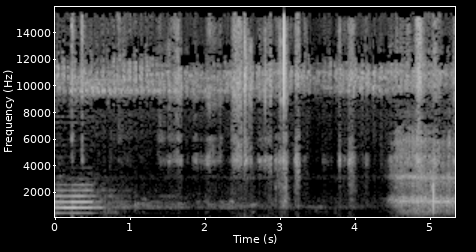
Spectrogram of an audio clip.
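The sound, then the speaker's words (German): A car horn honks once at the very start, a short steady tone lasting under a second, followed by muffled street noise with scattered clicks and rustling and no further honks. “Weiß nicht, vielleicht spielt sich hier gleich ein Drama ab, weil ich dem Schwachkopf erzählen muss, dass eine Hupe für Gefahrensituationen da sind und nicht um andere Leute zu nerven.”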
